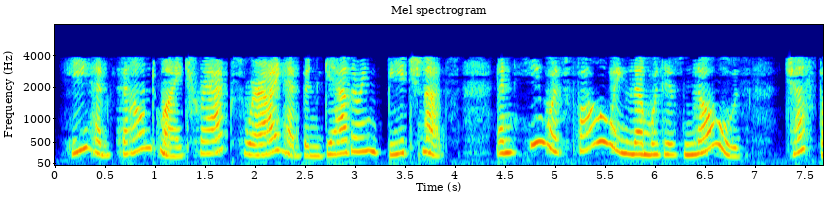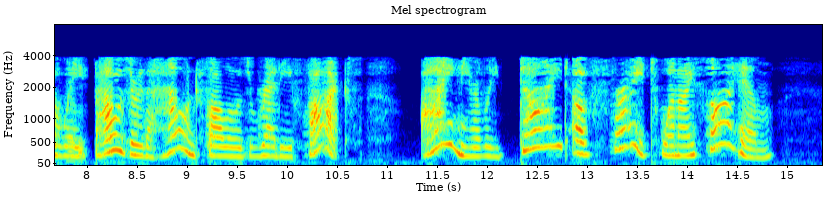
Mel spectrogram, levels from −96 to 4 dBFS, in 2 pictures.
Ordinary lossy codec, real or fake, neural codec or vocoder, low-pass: AAC, 16 kbps; fake; codec, 16 kHz, 16 kbps, FreqCodec, larger model; 7.2 kHz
